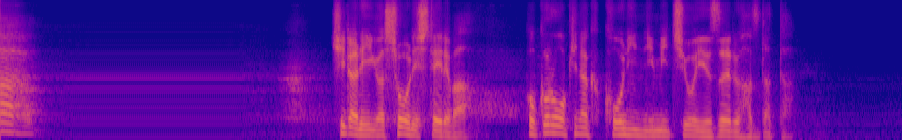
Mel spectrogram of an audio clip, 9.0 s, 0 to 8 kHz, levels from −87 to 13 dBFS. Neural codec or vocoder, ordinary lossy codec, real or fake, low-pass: codec, 16 kHz, about 1 kbps, DyCAST, with the encoder's durations; none; fake; none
